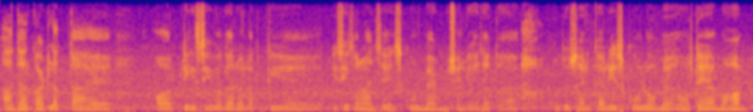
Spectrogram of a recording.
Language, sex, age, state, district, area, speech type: Urdu, female, 30-45, Uttar Pradesh, Aligarh, rural, spontaneous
